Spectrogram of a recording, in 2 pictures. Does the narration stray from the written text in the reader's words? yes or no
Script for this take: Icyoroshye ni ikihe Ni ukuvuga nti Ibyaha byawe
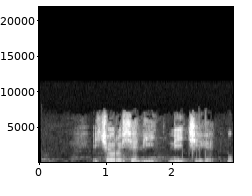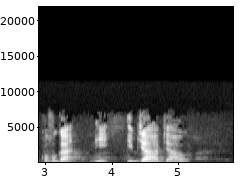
yes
